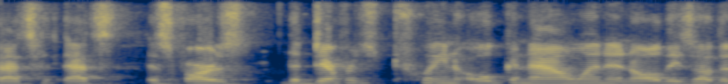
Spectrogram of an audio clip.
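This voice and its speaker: This man's voice has a bright, sharp tone. His pitch sits high. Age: 60s. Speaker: martial arts master. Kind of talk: interview.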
